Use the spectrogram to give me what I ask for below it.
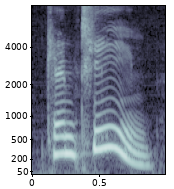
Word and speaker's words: canteen: canteen. 우리 숫자 발음할 때 15를 만약 한다고 하면 15 이렇게 하는 것처럼 canteen 뒷부분에 강세를 주시면 돼요.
